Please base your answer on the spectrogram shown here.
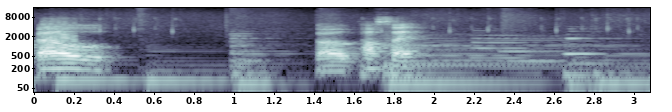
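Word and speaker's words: Bel Paese: But bel passe. That's how you pronounce it.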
